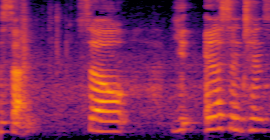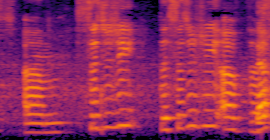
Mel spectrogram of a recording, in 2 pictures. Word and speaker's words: syzygy: first up is my word of the day, which is syzygy, which Cool. is syzygy. Scissor. Say it So syzygy. Syzygy. It's spelled S-Y-Z-Y-G-Y.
